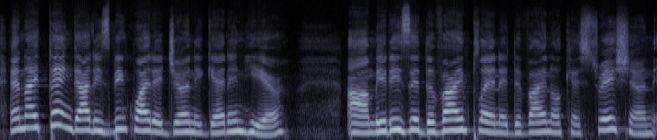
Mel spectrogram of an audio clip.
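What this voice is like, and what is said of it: Nigerian West African accent. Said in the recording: “accent, uh, originally from Nigeria, West Africa. That's the accent you're hearing ... get past the accent”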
